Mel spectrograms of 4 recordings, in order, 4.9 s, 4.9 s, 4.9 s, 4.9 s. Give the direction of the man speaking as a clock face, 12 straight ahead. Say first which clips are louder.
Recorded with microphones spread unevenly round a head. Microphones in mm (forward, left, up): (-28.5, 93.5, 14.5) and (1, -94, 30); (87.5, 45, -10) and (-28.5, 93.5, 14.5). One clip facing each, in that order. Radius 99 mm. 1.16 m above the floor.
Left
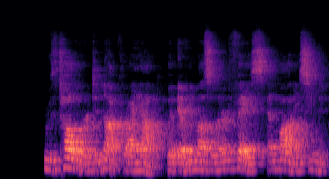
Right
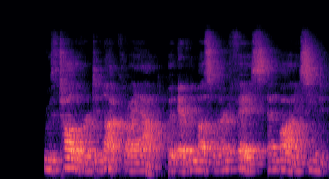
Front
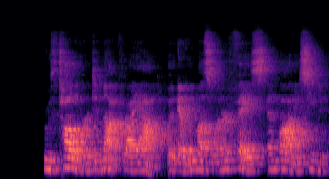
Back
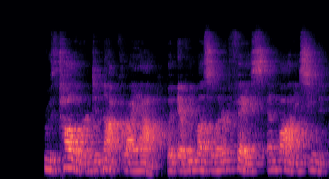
Even, even; 11 o'clock.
